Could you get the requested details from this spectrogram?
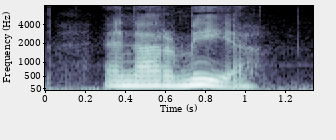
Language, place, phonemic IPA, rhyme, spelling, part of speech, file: Swedish, Gotland, /arˈmeː/, -eː, armé, noun, Sv-armé.ogg
- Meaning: army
